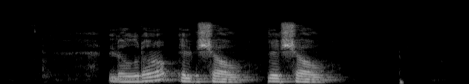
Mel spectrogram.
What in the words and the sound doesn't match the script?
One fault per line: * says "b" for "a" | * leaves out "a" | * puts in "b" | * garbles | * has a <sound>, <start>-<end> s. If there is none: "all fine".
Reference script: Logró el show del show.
all fine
